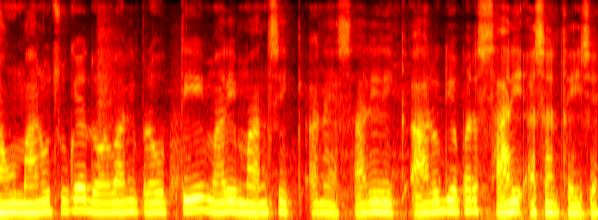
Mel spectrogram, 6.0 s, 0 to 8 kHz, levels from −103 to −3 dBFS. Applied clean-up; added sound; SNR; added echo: none; none; none; none.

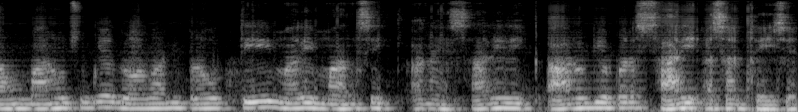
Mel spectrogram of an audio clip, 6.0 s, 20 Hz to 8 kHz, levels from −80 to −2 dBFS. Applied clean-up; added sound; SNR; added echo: neural separator model SepFormer DNS4.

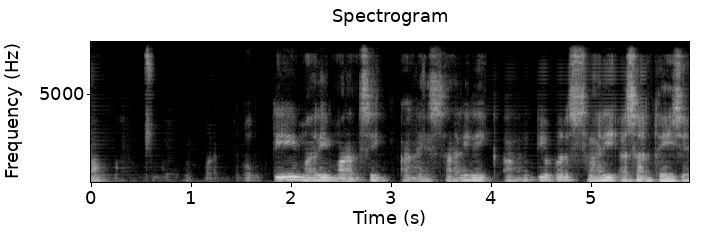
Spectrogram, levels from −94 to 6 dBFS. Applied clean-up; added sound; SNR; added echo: neural mask model DeepFilterNet 3.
